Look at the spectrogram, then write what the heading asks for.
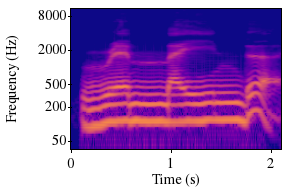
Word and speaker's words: remainder: Remainder, it's remainder.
